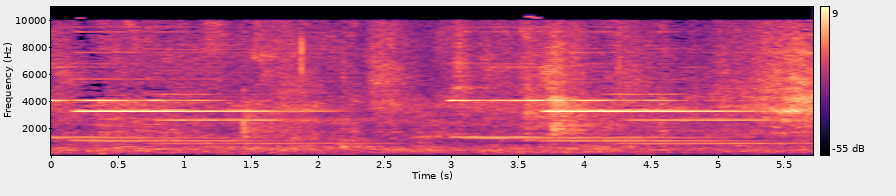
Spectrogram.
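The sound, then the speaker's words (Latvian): A parliament chamber bell rings before a vote on sending a bill amending the personal income tax law to the budget and finance committee, continuously for the whole clip, a steady, bright electric tone held without pause over a dense murmur of many voices in the chamber. “Lūdzu, zvanu.”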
